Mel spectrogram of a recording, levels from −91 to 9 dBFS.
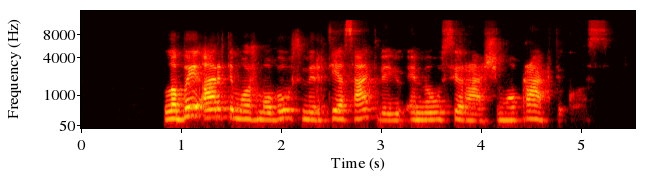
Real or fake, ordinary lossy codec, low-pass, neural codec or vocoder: real; Opus, 16 kbps; 10.8 kHz; none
